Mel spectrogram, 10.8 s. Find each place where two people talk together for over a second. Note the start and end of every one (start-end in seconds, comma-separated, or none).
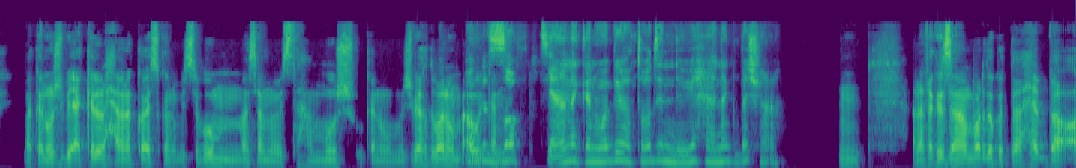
none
